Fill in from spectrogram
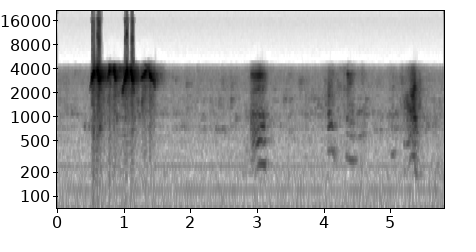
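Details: Congo African Grey parrot, a female pet alone at home, gives a quick high chirping trill of about six notes, then scattered soft mumbled syllables and a short buzzy chirp.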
